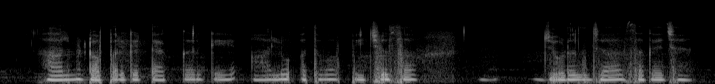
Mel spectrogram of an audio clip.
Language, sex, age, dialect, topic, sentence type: Maithili, female, 18-24, Eastern / Thethi, agriculture, statement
